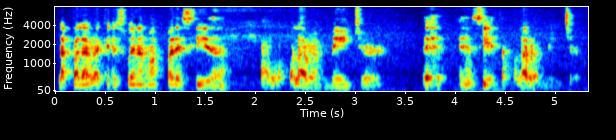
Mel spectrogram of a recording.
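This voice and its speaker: Male teacher, patient and explanatory, bright edgy tone on dull call audio. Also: deep voice, husky. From Ecuador. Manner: patient, explanatory, repeats words slowly for students. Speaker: English teacher. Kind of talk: online class instruction.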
